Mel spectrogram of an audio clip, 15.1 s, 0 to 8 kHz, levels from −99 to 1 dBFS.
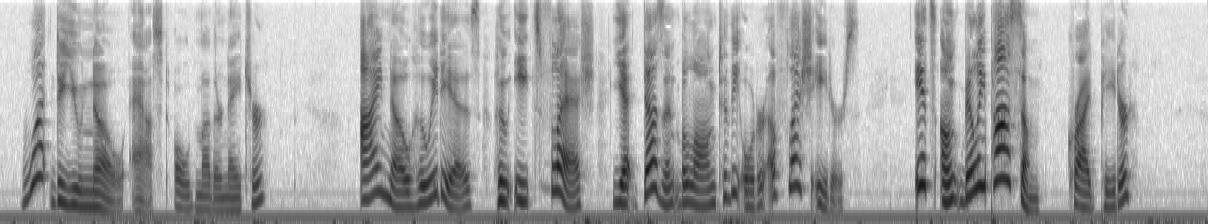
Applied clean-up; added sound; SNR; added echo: none; none; none; none.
